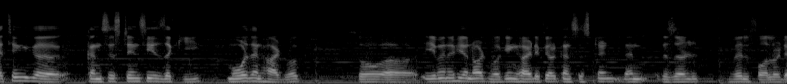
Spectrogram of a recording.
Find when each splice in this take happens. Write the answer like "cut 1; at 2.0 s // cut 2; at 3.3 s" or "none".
none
